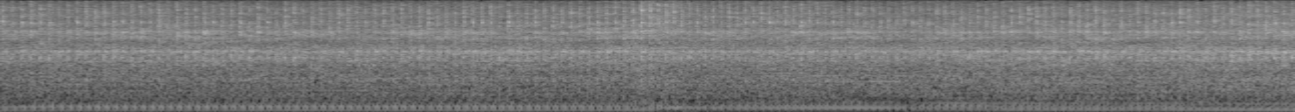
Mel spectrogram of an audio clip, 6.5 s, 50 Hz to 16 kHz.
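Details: Craftsman DYS4500 lawn tractor, Kohler Courage V-twin, after swapping the 12V ignition module to traditional coils and a new spark plug on one side: steady, even two-cylinder beat at fast idle, no missing or hunting, both cylinders firing.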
